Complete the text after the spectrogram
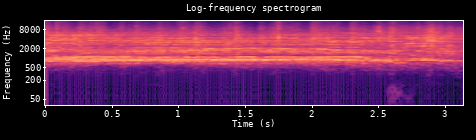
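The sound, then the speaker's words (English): A crowd roars with sustained cheering, whoops and applause for the producer Big Cats, loud and steady throughout without a break. “Like, I want you all to make a lot of noise for our producer, Big Cats, right now.”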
